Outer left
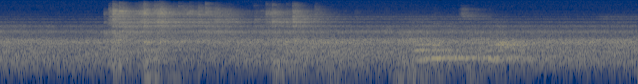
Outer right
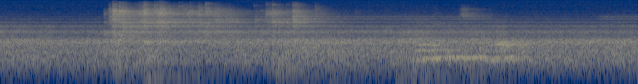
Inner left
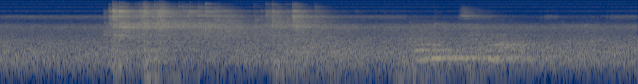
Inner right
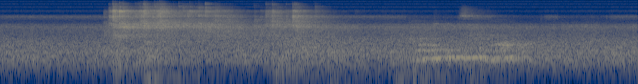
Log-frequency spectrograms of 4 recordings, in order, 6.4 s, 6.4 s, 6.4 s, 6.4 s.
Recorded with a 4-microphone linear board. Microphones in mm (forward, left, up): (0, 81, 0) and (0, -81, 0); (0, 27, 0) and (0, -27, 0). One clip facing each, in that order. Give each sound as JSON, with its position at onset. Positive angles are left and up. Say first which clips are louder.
{"t": 1.0, "sound": "crumpling", "louder": "outer right 1 dB, even", "side_deg": 30, "distance_m": 0.8}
